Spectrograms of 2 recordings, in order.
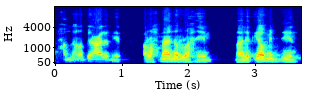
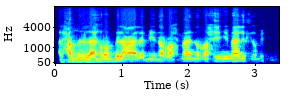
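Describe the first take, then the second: First: It stops at the end of each verse. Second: The verses run together without stopping. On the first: "kalau pengen berhenti" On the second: "kalau mau disambung"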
